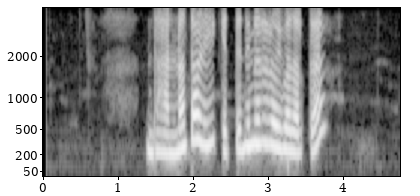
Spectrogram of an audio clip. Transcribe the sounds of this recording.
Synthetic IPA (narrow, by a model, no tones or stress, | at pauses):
d̪ʱanːɔt̪ɔɭiket̪ed̪inɔɾeɾojbad̪ɔɾka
